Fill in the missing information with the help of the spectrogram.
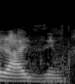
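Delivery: Rising with the stress on राइ; stress on first syllable. Shown as a demonstration. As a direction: put the weight on राइ, not Jing. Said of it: "इसकी जो pitch है वो ज़्यादा है".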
